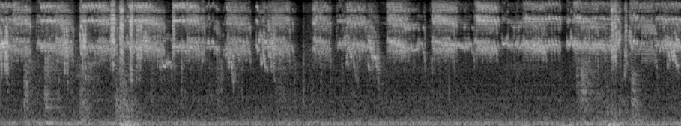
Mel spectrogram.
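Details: Pet lovebirds feeding chicks and kissing give harsh squawks and rapid high chirps in bursts, with brief silences between clusters across nine seconds.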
